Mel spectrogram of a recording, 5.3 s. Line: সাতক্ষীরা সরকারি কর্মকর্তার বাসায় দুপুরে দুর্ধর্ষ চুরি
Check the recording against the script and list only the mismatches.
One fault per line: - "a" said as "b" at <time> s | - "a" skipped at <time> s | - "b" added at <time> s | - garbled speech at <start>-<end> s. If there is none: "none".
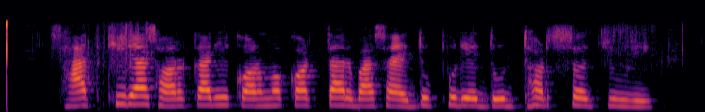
none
